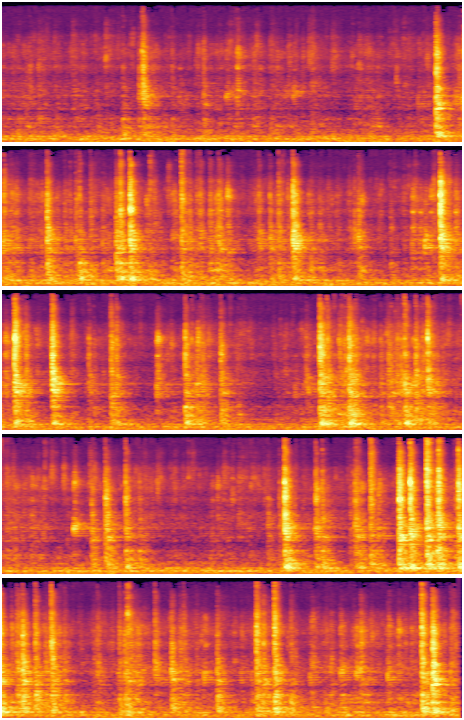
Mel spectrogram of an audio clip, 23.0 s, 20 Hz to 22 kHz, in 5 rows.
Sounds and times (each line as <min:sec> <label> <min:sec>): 0:00.4 water dropping on different window sills 0:23.0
